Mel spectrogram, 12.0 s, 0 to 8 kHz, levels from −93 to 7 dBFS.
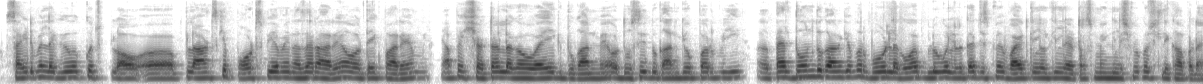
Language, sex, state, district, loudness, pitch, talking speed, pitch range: Maithili, male, Bihar, Araria, -23 LUFS, 150 Hz, 295 wpm, 145-165 Hz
